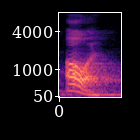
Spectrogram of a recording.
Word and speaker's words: hour: इसको बनाएंगे HOUR, हावर नहीं, आवर, आवर।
